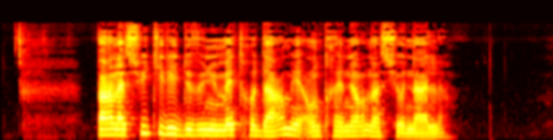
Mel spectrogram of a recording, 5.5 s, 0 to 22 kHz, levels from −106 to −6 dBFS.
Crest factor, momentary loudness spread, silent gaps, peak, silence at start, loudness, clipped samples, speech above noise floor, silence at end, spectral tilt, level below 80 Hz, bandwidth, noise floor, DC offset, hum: 24 dB; 12 LU; none; 0 dBFS; 0.2 s; -21 LUFS; under 0.1%; 63 dB; 1.1 s; -3.5 dB/octave; -64 dBFS; 11.5 kHz; -85 dBFS; under 0.1%; none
